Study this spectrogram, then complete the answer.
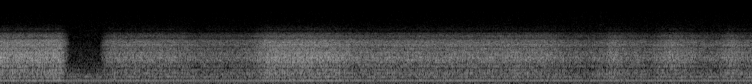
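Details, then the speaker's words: Simplex antique tube radio on test, touching the probe to a 6A7 pin: steady hiss and hum cut out abruptly, return and waver; output unstable, cause unknown. "what happened i just touched the wow something changed something changed in the radio when i touched that pin it's not happy there there it is again"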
